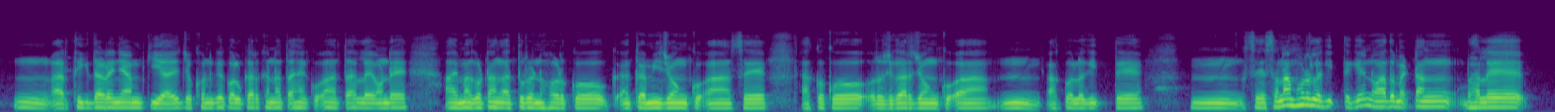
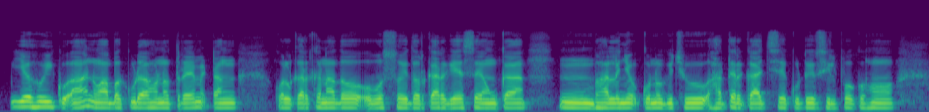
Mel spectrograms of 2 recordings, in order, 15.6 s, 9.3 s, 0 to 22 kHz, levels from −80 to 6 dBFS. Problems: none marked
